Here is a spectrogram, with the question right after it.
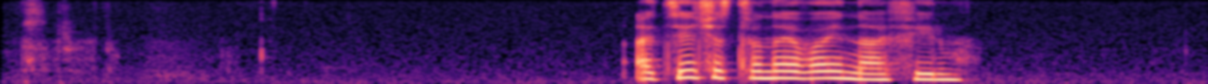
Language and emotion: Russian, neutral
